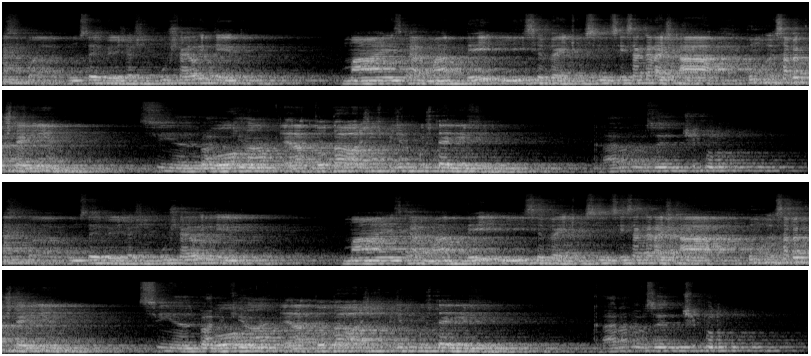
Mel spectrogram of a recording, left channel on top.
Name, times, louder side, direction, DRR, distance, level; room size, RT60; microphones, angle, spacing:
voice 1, 0.0-2.5 3.4-8.7 10.2-13.1, equal, 20° left, 1 dB, 3.5 m, -22 dB
voice 2, 4.0-4.3 9.4-10.8 14.0-15.3, equal, 35° right, 0 dB, 3.0 m, -25 dB
25.0 x 16.5 x 9.0 m, 2.6 s
head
